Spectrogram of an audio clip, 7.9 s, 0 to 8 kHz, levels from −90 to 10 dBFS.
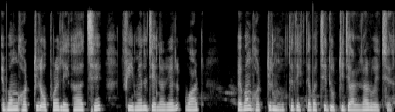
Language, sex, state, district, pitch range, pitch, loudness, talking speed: Bengali, female, West Bengal, Dakshin Dinajpur, 200-225 Hz, 210 Hz, -17 LUFS, 120 wpm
